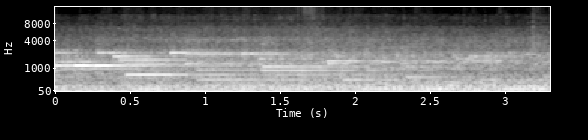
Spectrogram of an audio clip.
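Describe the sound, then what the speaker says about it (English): Ice cream truck jingle drifting from outside, with thin tinkling melody notes over a steady low rumble of traffic and background hum, moderately loud and continuous. "That's the ice cream truck right there."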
